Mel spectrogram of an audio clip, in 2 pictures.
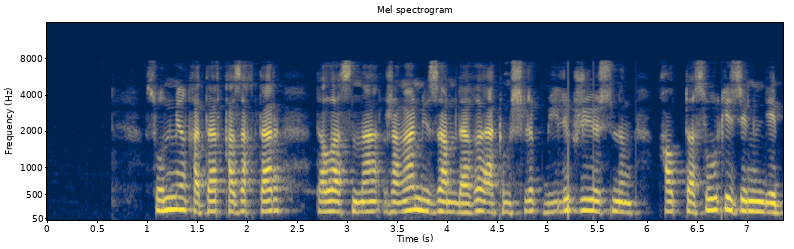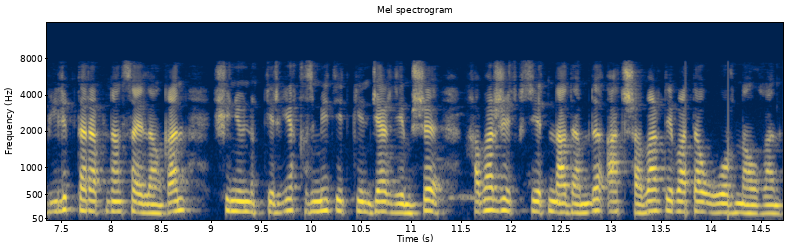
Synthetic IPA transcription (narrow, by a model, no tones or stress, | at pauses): so̞nəme̞ɴqʰɑt̪ɑɾqʰɑzɑq̚t̪ɑɾd̪̥ɑlˠɑsənɑʒɑɴɑmijzɑmd̪ɑʁəækʲɪmʃɪlɪk̚bijlɪkʒʏje̞sɪnɪŋqʰɑlˠəp̚t̪ɑsəlˠukʲʰe̞ze̞ŋɪnd̪e̞bijlɪk̚t̪ʰɑɾɑpənɑnsɑjlˠɑɴʁɑn | ʃe̞ne̞wnɪk̚t̪e̞ɾɡʲe̞qʰəzme̞t̪e̞t̪kʲe̞nʒæɾd̪e̞mʃɪχɑβɑɾʒe̞t̪kʲɪ̥ze̞t̪ɪnɑd̪ɑmd̪əʔɑt̪ʃɑβɑɾd̪e̞pɑt̪ɑwwo̞ɾənɑlˠʁɑn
